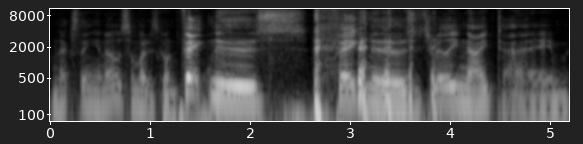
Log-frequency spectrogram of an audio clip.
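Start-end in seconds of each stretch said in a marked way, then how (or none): 1.3-5.2 very slow, deliberate, drawn-out character voice, every word stretched. Imitating a public figure's reply about the sky: good Trump impersonation. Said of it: "That was a good Trump impersonation there".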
